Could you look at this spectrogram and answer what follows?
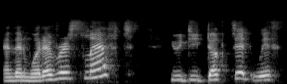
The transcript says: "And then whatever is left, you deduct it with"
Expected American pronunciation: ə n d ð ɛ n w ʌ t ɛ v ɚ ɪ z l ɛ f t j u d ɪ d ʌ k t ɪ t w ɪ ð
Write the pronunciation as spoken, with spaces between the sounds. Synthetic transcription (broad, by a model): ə n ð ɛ n w ʌ t ɛ v ɚ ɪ s l ɛ f t j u d ɪ d ʌ k t ɪ t w ɪ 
